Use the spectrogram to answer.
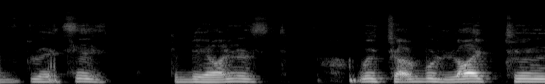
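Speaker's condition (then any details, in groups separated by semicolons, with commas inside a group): Cerebral palsy; talks slowly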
